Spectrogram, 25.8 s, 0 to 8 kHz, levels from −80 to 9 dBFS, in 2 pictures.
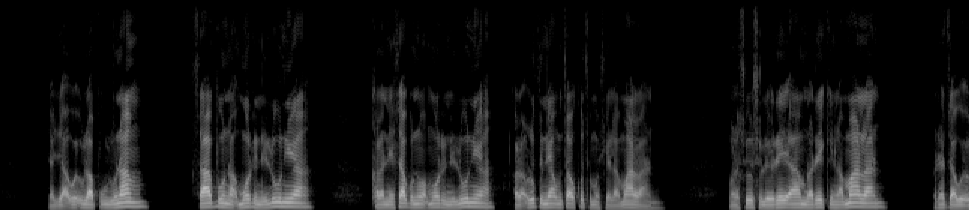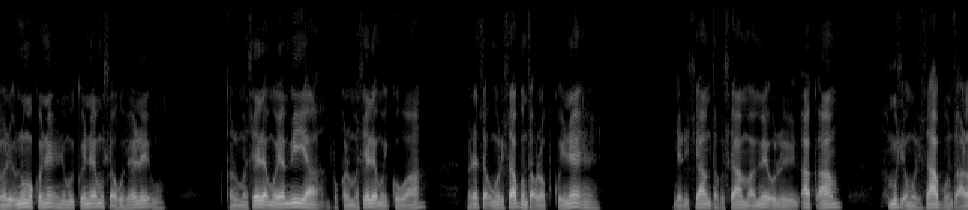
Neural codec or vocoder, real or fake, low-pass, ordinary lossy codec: none; real; none; none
